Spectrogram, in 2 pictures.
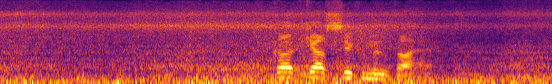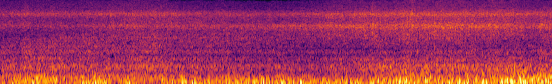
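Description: Constant roar of ocean waves and surf on a vast sea, with wind buffeting the microphone, as someone speaks Hindi briefly over the wash.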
